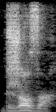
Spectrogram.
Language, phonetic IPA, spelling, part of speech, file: Polish, [ˈbʒɔza], brzoza, noun, Pl-brzoza.ogg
